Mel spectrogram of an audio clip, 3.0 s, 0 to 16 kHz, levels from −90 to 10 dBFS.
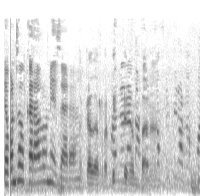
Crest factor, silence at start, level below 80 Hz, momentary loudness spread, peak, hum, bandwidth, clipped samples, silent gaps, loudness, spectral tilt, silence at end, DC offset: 22 dB; 0.05 s; -70 dBFS; 16 LU; -8 dBFS; none; 11.5 kHz; under 0.1%; none; -29 LUFS; -4 dB/octave; 0 s; under 0.1%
